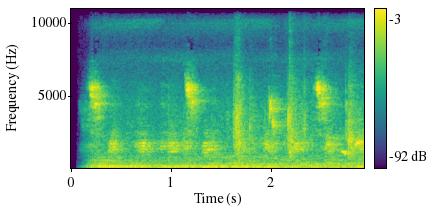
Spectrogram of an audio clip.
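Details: Tame male sooty-headed bulbul singing in the rapid ropel style: a quick, continuous run of bubbly chirps and short sharp whistled notes with no real pauses, over a low background rumble.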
